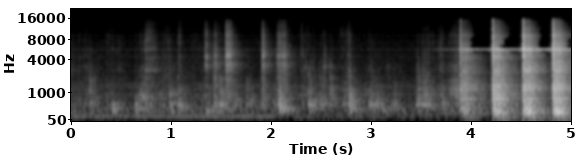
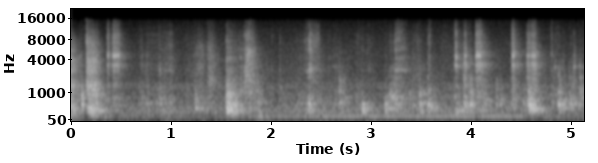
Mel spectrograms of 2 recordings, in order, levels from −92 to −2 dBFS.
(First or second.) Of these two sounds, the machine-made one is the first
